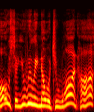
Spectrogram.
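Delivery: swaggering, macho tough-guy voice. Retelling what crew members say to a director: imitating a macho male gaffer. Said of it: "a few male macho gaffer being like".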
